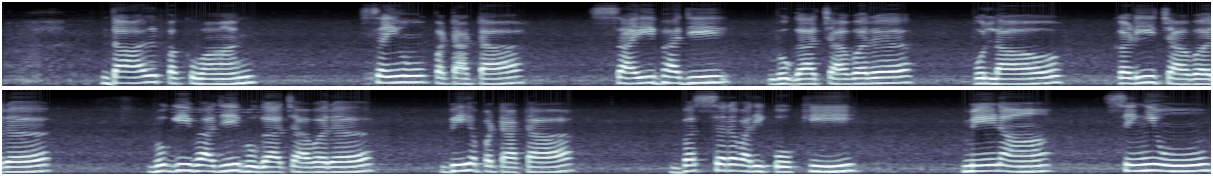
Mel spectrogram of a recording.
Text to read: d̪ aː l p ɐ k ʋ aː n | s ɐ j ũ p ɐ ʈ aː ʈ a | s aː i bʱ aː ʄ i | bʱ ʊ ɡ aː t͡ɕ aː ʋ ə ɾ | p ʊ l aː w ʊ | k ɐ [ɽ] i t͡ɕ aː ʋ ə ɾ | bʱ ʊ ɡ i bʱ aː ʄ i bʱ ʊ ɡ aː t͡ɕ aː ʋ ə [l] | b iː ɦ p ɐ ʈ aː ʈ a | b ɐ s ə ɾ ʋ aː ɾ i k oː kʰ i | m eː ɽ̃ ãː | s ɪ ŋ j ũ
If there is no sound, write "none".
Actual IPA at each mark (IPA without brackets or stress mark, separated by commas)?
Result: ɽ, ɾ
